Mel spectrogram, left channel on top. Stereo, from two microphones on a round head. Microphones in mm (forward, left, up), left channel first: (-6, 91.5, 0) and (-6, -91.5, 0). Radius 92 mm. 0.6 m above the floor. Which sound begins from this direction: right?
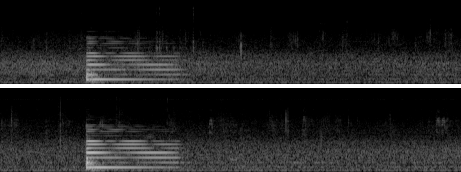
A piano, at 0.9 s.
